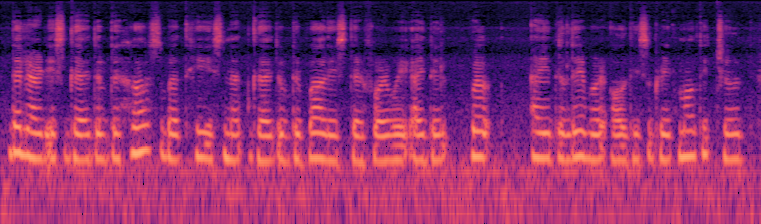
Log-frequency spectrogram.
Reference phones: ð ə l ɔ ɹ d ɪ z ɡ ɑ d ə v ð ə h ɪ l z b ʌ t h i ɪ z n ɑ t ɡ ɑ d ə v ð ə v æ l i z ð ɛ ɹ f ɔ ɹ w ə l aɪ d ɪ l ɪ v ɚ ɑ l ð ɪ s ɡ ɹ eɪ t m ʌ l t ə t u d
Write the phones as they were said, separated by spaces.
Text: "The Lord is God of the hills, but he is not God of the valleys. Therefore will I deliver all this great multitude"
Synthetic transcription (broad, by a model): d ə l ɔ ɹ d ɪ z ɡ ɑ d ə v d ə h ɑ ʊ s b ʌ t h i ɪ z n ɑ t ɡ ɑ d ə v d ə b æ l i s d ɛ ɹ f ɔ ɹ w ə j aɪ d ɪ l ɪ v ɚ ɑ l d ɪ s ɡ ɹ eɪ t m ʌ l t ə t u d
